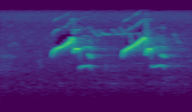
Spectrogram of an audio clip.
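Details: Song Thrush singing a shrill, strident fluty phrase, repeated twice in succession, each a rising whistle followed by a short lower note, with clear pauses between.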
